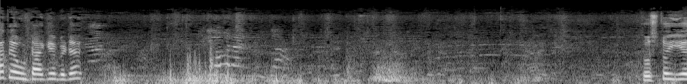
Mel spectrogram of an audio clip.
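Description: A boy talks close by.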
